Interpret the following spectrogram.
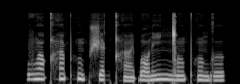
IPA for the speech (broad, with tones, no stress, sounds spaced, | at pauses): v õː˦ qʰ ĩ˦ pʰ ũ˦˨ p ʃ ɛ˦ ɡ qʰ ĩː˨ ɓ ɔ˦ ɾ ĩː˦ ŋ͡ǀ õ˦ pʰ õ˦ ɡ ʊ˦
